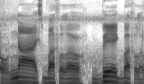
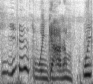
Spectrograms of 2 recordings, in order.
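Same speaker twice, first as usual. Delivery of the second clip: shrieked, very high cheer with laughter; triumphant yell; slower than usual. Real, not acted. Angler squealing in triumph as he lands the carp. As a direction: squeal with joy at the catch.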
